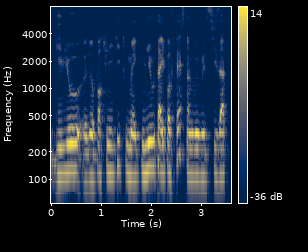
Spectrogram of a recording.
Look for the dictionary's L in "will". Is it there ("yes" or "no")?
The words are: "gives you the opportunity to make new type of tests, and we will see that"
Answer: yes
